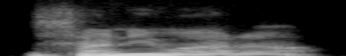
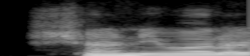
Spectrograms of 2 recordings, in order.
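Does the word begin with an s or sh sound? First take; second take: s; sh. First: The word begins with a plain s sound. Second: The word begins with an sh sound. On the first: "Sanivara also okay" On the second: "Shanivara is okay also"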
